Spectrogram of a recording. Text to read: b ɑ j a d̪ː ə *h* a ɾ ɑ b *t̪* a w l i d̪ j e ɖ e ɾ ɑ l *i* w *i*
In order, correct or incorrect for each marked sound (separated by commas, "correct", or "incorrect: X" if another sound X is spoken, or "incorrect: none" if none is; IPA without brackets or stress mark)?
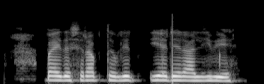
incorrect: ʃ, correct, correct, correct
